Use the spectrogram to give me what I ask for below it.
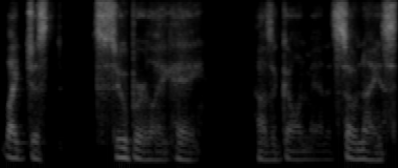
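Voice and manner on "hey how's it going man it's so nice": calm, mellow, quiet and friendly voice. Imitating how Johnny speaks on meeting: imitating Johnny, calm and quiet.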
